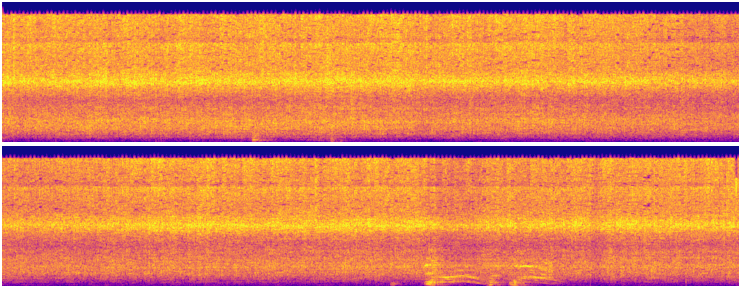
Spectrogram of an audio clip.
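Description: Leafy saag greens fry in a pan with chilli, a steady loud sizzle running throughout, while someone talks briefly over it.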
